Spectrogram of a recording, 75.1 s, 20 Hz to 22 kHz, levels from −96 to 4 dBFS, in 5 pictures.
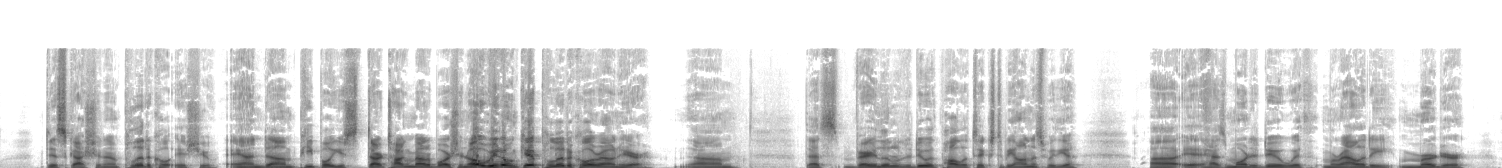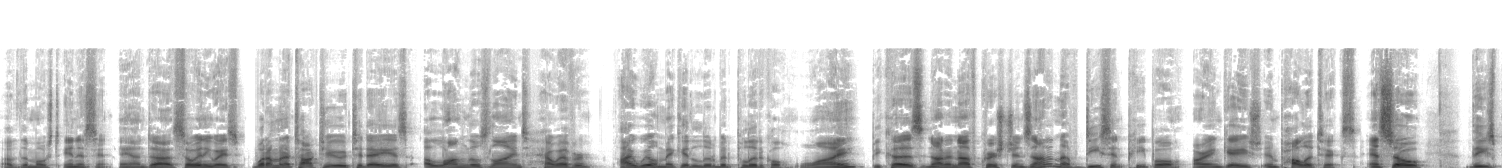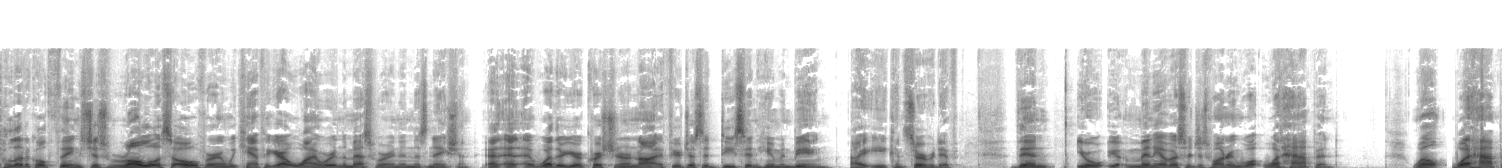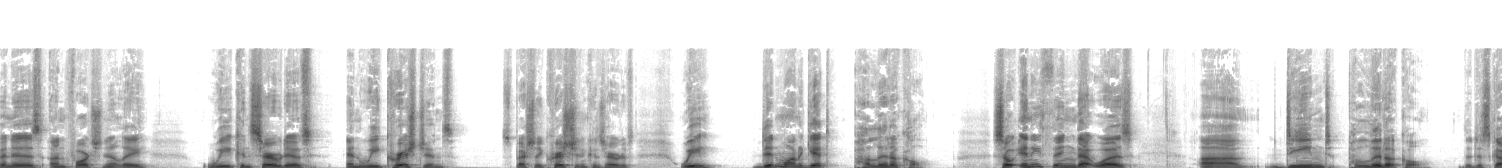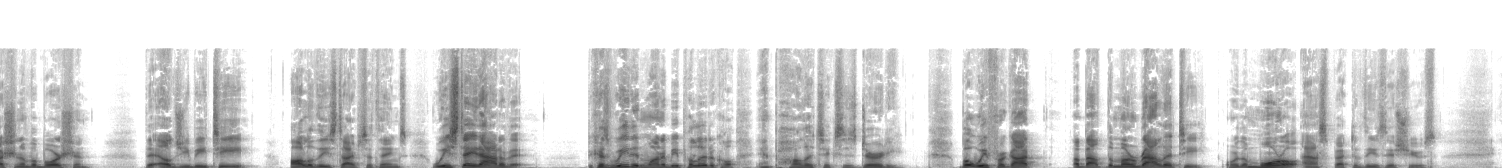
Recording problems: none

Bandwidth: 15.5 kHz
